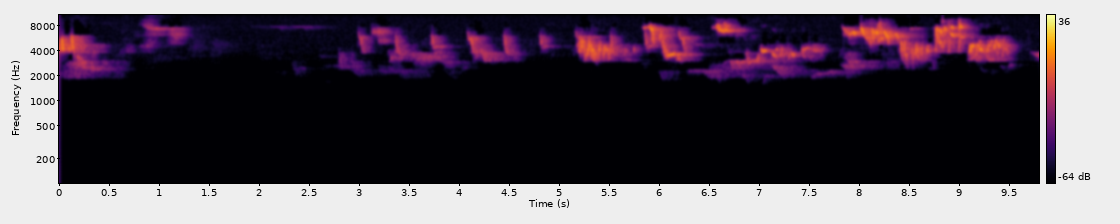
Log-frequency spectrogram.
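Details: Common chaffinch in the forest: after a short pause, a series of evenly spaced chipping notes builds into dense, loud, high twittering phrases lasting several seconds.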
